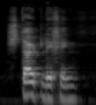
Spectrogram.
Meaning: breech position (of a foetus), breech presentation
- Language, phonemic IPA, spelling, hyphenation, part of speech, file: Dutch, /ˈstœy̯tˌlɪ.ɣɪŋ/, stuitligging, stuit‧lig‧ging, noun, Nl-stuitligging.ogg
